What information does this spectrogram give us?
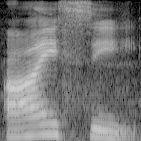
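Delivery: usual speaking voice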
